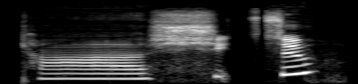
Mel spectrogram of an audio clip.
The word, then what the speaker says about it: chashitsu: I was going to spell it for you. C H A S H I T S U.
